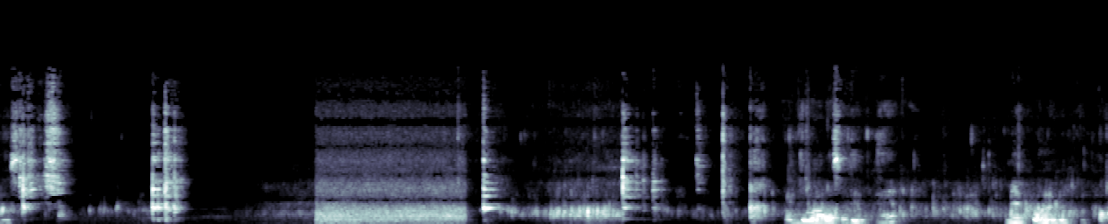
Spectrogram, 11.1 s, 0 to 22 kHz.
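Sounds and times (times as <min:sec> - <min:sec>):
water boiling in a pot: 0:00.0 - 0:01.8, 0:02.5 - 0:11.0
metal spoon clinking on pot: 0:01.5 - 0:01.9, 0:06.2 - 0:07.6.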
